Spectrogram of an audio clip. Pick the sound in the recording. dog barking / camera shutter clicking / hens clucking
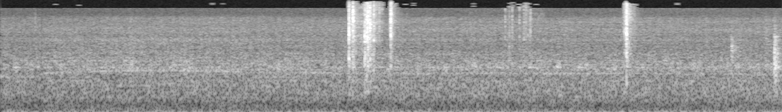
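camera shutter clicking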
